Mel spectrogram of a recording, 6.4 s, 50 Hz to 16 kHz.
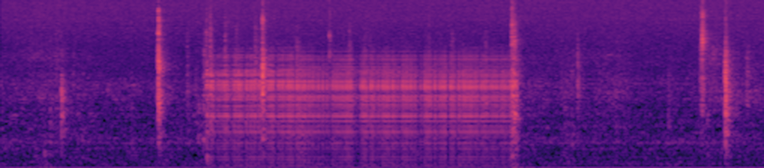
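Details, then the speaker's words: Westinghouse 535 AM radio, chassis in cabinet, loop antenna, tested in shop: sharp irregular ticks and crackles over a faint station tone; electrical interference from shop noise. "there we go so that noise you heard is the shop shop noise the interference that's in here"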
